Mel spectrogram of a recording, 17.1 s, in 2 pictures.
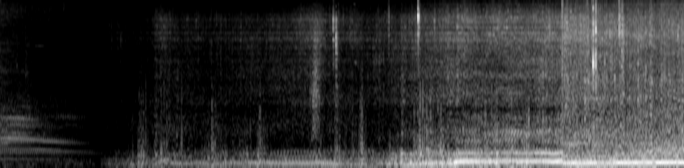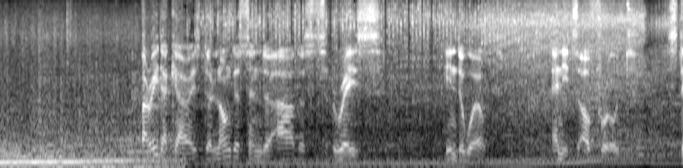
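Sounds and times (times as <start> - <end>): car engine running: 0.0 - 17.0
scattered clicks: 10.8 - 14.6.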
